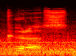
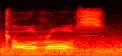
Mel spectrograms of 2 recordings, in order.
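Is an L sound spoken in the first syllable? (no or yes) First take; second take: no; yes. First: The first syllable is said without an L sound. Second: The first syllable is said with an L sound. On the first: The speaker calls it right. "it's actually pronounced Kouros" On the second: The speaker calls it wrong. "they probably pronounce it Culross because it's spelled C U L R O S S"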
